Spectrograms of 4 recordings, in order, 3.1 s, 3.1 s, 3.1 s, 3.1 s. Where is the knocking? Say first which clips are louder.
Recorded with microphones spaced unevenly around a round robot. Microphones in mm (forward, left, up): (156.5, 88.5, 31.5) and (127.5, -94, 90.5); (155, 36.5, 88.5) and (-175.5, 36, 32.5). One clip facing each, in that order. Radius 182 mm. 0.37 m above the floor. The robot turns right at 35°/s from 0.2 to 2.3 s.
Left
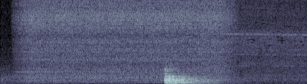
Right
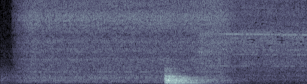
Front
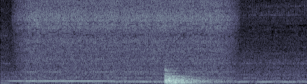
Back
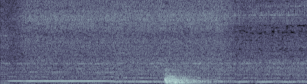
Even, front 1 dB; 75° left, 1.4 m; by 1.9 s 85° left, 1.4 m.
